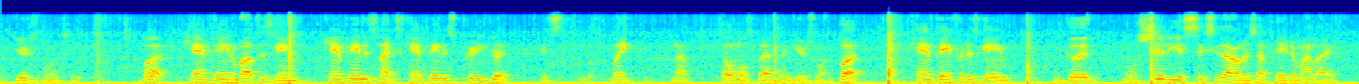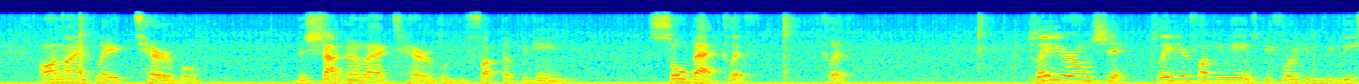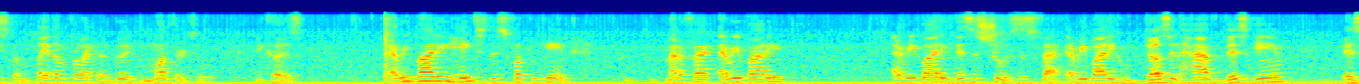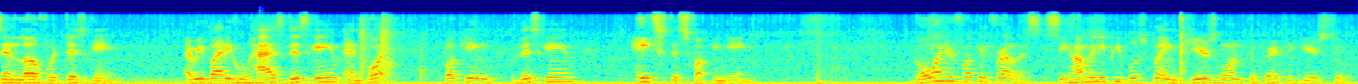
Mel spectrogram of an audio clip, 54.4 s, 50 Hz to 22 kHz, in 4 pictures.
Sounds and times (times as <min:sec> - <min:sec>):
Speech: 0:00.0 - 0:13.4, 0:14.0 - 0:15.6, 0:16.5 - 0:19.4, 0:20.1 - 0:21.2, 0:21.8 - 0:22.2, 0:23.9 - 0:30.2, 0:31.0 - 0:32.9, 0:33.8 - 0:35.1, 0:36.1 - 0:42.0, 0:42.6 - 0:48.4, 0:49.9 - 0:54.3.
